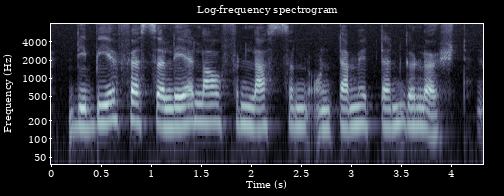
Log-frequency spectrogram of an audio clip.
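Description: A woman speaks at a very slow pace in a fairly low pitch with a dark, mellow tone. Her intonation stays fairly even over a quiet background. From Bonn, Germany. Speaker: war eyewitness. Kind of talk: interview answer. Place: home room. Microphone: lapel.

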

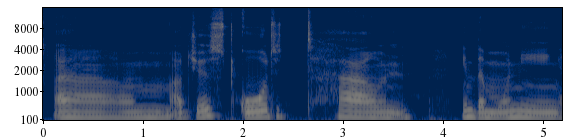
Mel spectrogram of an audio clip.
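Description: A woman speaks with a dark, mellow tone at a fairly low pitch. Her intonation stays flat and monotone. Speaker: vlogger. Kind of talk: casual vlog chat. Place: home room. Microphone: phone near.

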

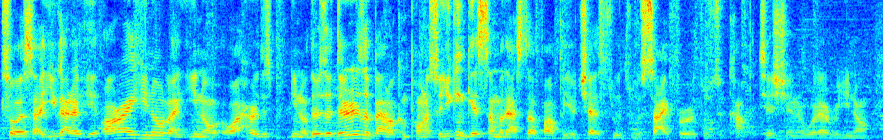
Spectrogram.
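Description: A man speaks fast at a medium pitch, with few pauses and fairly even intonation. His tone is fairly bright, and there is faint background noise.

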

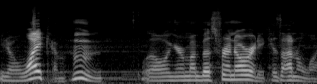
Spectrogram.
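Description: A female-sounding, put-on character voice at a middle pitch delivers a grumpy, whiny tone at a fairly quick pace. It sounds whiny, with faint music in the background. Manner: sarcastic, grumpy, whiny.

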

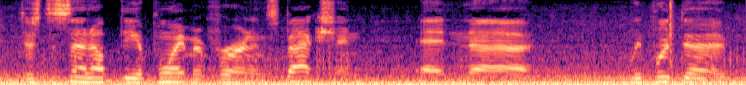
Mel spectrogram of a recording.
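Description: Loud background noise fills a dry recording with no echo. The speech moves at a moderate pace. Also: man. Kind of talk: casual vlog chat. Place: car. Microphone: phone near.

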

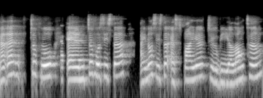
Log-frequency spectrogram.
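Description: A woman at a fairly slow pace over a quiet background. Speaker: Dharma talk host. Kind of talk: hosting. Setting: video call. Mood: warm, grateful. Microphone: video call.

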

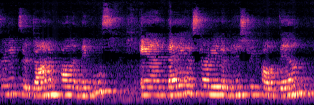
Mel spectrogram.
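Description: A moderate pace, with light background noise and audible room echo. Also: woman. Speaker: presenter. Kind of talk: church presentation talk. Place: church.

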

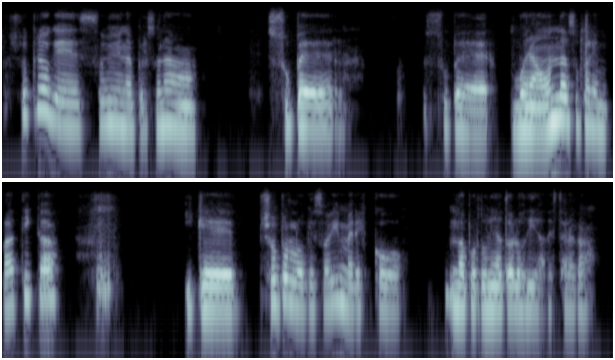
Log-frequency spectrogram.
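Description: Speaking in a Rioplatense accent at a fairly slow pace, a woman with a dark, mellow tone and ordinary pitch variation leaves long, frequent pauses against a quiet background. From Argentina. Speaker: adult content creator. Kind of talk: interview. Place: home room. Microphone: video call.

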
